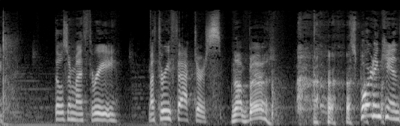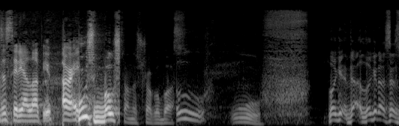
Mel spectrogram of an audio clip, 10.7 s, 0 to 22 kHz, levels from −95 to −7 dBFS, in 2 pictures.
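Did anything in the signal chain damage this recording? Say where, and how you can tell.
Yes. From 6.92 s to the end of the clip, the sound collapses by about 23 dB, with the centred content nearly gone and only a faint residue left. That is the signature of one channel inverted, likely from a polarity swap in the analogue wiring. When the two sides are summed to mono, their shared content cancels and only the difference between them survives.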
